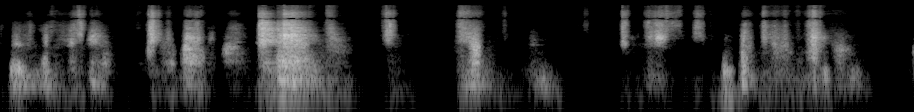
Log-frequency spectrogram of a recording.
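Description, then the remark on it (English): A young chocolate Labrador puppy named Cash, in kennels, makes a string of short, sharp yips and scuffling noises at an irregular pace, moderately loud, with brief silences between bursts. “And this is a video in the kennels with a chocolate lab puppy named Cash”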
